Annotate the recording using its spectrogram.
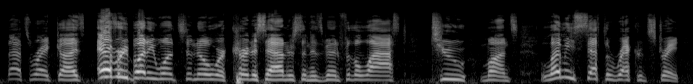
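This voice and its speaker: Forceful high-voiced man cutting a wrestling promo. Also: expressive, normal speed, dry recording. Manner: emphatic, indignant, rhetorical questions.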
